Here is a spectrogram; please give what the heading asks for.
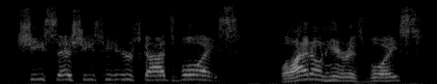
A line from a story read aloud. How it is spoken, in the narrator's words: they mocked her saying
